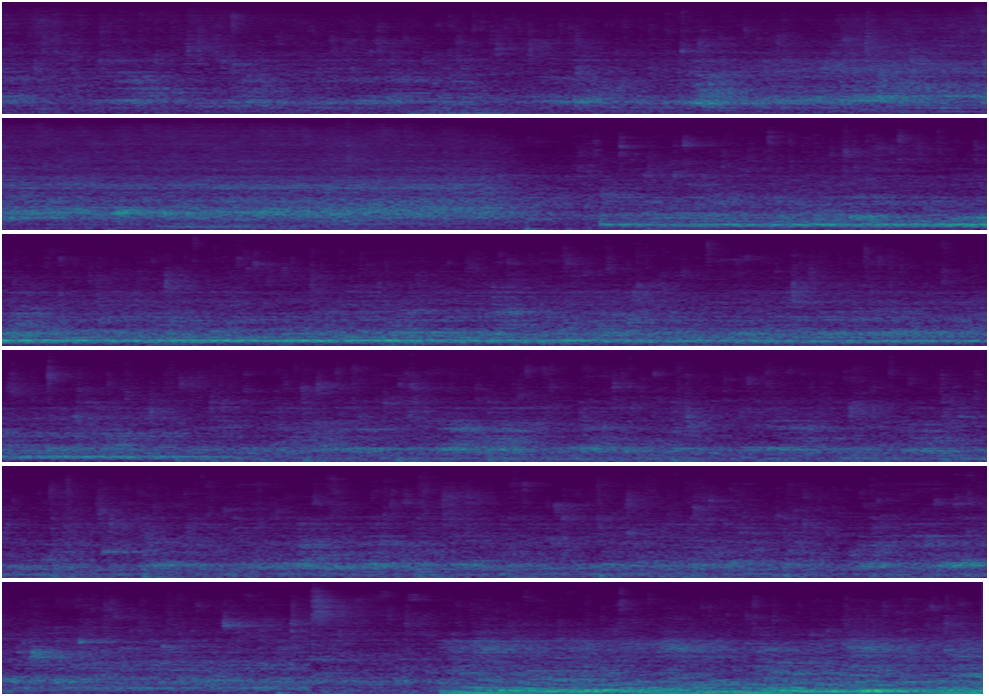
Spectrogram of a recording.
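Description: Water dripping and trickling at a sink, with a steady low drone that sets in about eight seconds in and stops about halfway through. Near the end a louder, low-pitched sound starts.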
